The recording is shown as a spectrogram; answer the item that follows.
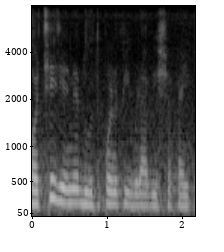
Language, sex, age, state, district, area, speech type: Gujarati, female, 60+, Gujarat, Valsad, urban, spontaneous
